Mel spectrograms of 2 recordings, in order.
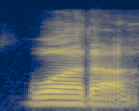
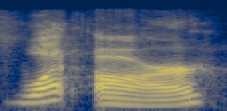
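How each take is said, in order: First: The R sound at the end is dropped. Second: The R sound at the end is pronounced.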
